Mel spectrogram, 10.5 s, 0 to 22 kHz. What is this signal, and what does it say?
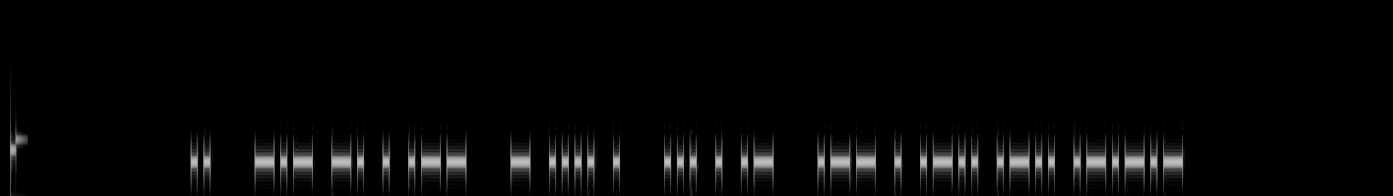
Morse code, heard as a keyed tone, about 25 wpm, 700 Hz. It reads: I KNEW THE SEA WELL.
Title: Sentences from Top 1000 Words - Review Part 1 - 25wpm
